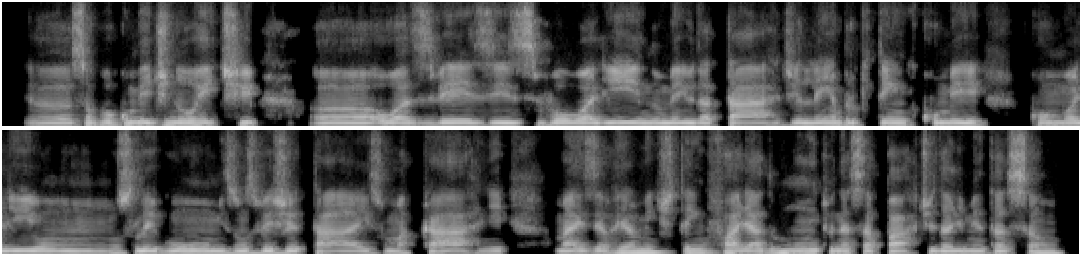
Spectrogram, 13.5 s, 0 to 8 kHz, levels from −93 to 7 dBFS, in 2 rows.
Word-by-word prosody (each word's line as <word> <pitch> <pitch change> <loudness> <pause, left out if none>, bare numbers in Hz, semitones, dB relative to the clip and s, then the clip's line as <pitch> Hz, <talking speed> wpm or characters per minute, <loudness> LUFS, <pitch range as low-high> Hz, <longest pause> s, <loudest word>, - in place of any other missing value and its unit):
Ah, 125 -2 -3
só 140 +3 0
vou 145 +2 -1
comer 145 -2 +2
de 140 +3 +1
noite. 145 0 +2 0.4
Ah, 125 0 +1
ou 140 +2 +2
às 130 -3 -1
vezes 130 -1 +2 0.2
vou 135 +1 +3
ali 130 +2 +3
no 130 -1 +1
meio 125 0 +3
da 125 0 0
tarde, 125 -1 -1
lembro 130 +2 +1
que - - -16
tenho 135 -1 +1
que 140 - -17
comer, 130 -4 +2 0.3
como 140 -1 -3
ali 130 0 +2
uns 125 -2 -2
legumes, 125 0 +1
uns 120 -2 0
vegetais, 120 -1 -1
uma 115 -2 -4
carne, 130 +2 -2 0.3
mas 130 +2 -1
eu 135 - -2
realmente 160 +1 +2
tenho 150 -1 -1
falhado 150 -1 0
muito 145 -1 0
nessa 130 0 -1
parte 120 +1 -1
da 125 - +2
alimentação. 125 -3 -1
130 Hz, 175 wpm, -23 LUFS, 125-140 Hz, 0.4 s, vou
